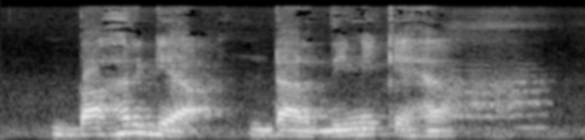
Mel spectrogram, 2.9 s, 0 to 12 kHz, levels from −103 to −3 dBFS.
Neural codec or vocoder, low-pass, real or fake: none; 9.9 kHz; real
